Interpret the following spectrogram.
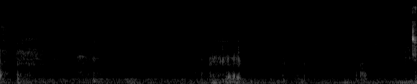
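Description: Near silence with a few faint sips and swallows of hot tea from a mug.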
